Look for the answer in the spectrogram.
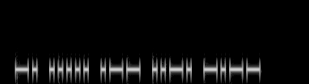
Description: Morse code, heard as a keyed tone, about 28 wpm, 700 Hz. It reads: N5WFY
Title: USA Call Signs - 5 Characters - Repeated 3x - 28wpm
